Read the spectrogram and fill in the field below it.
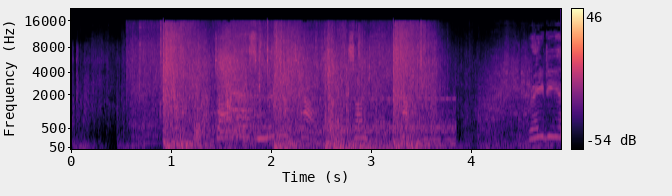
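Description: Game spell effects crash and burst during a fight.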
